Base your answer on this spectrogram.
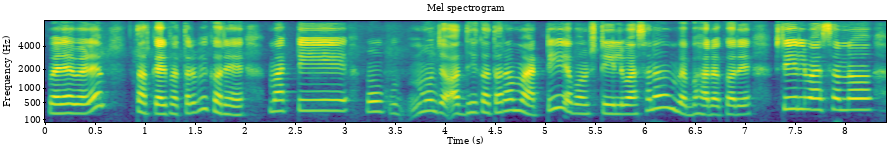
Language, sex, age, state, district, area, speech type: Odia, female, 18-30, Odisha, Ganjam, urban, spontaneous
